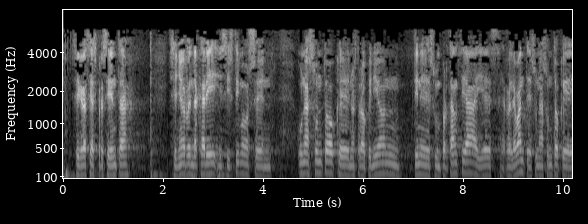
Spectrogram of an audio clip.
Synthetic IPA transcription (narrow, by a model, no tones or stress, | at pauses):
siɣɾaθjaspɾe̞siðe̞nt̪a | se̞ɲo̞ɾle̞nd̪akaɾiinsist̪imo̞se̞n | unasunt̪o̞ke̞nwe̞st̪ɾaopinjo̞n | t̪je̞ne̞suimpo̞ɾt̪anθjaie̞sre̞le̞β̞ant̪e̞esunasunt̪o̞ke̞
